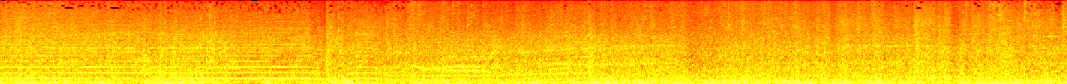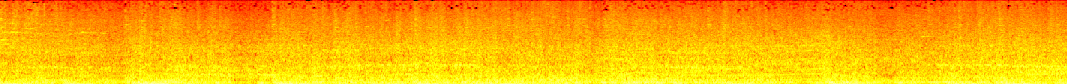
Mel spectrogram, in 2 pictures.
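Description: Cars crash into each other with loud metal crunches.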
